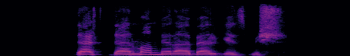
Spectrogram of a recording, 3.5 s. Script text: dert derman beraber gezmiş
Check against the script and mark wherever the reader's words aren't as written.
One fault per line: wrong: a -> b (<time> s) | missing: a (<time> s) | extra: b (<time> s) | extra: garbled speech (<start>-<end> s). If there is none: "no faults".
no faults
